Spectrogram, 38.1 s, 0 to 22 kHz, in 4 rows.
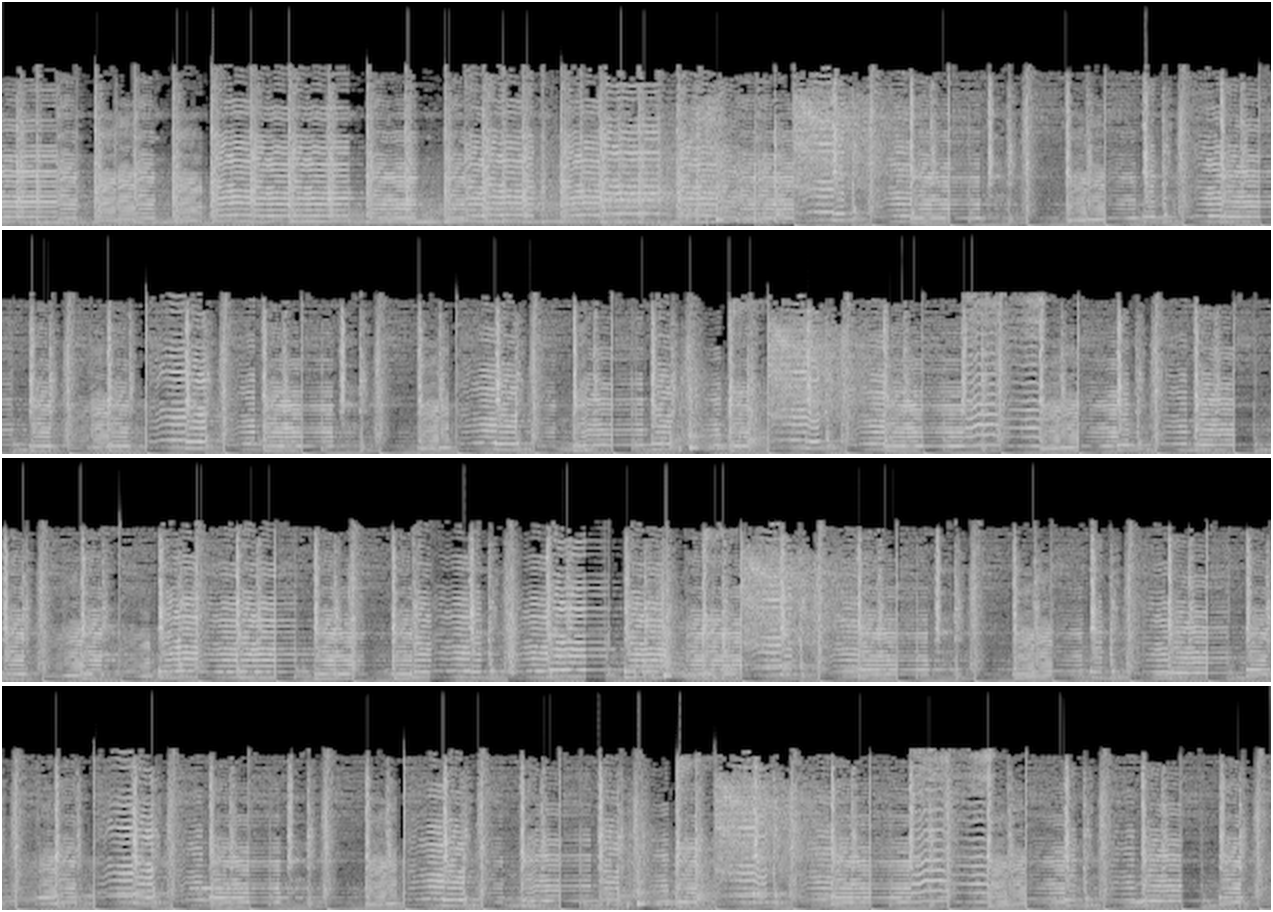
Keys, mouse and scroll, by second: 1.3 middle click, 1.8 z, 2.8 middle click, 3.0 z, 3.1 shift+middle click, 3.5 a, 3.6 a, 3.8 scroll down 1, 4.0-5.1 shift+middle drag, 5.1-5.5 scroll up 4, 5.5 right click, 6.1 click, 6.9 right click, 7.1 g, 8.3 scroll down 2, 8.4 shift+middle click, 9.0 right click, 9.7 s, 11.2 click, 11.5 middle click, 11.9 right click, 12.3 g, 12.9 right click, 13.4 g, 14.1 right click, 14.5 g, 15.2 right click, 15.6 middle click, 15.8-16.2 scroll up 1, 16.2 middle click, 16.4-16.8 scroll up 1, 16.8 g, 17.3 scroll down 1, 17.5-19.5 shift+middle drag, 19.5-20.3 scroll up 1, 20.5 Tab, 21.1 right click, 21.4 middle click, 21.9 Tab, 22.6-23.8 drag, 23.8 right click, 24.3-24.8 scroll up 1, 26.4 shift+middle click, 26.9 scroll up 1, 27.0 ctrl+r, 28.9 shift+middle click, 29.2-29.5 scroll up 1, 29.5 ctrl+r, 31.6 middle click, 31.8 x, 32.2 scroll down 3, 32.3-33.3 shift+middle drag, 33.3 click, 33.4-33.8 scroll up 2, 33.8-35.6 alt+shift+right drag, 35.6 ctrl+z, 35.8 shift+right click, 36.0 shift+middle click, 36.4 scroll up 4, 36.6 e.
